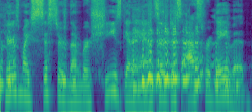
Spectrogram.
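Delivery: mock the friend's bad instructions while cracking up; laughing exasperated quote. Retelling to friends what David should've said, laughing.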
